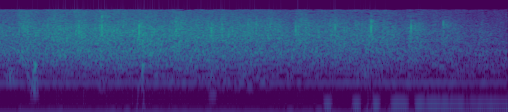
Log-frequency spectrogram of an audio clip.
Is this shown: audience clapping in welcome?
yes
